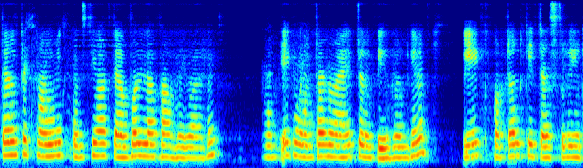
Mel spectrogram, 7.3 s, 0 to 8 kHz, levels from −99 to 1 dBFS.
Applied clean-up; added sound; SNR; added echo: neural mask model DeepFilterNet 3.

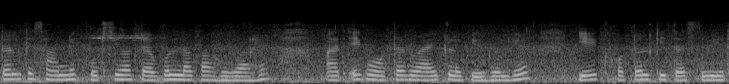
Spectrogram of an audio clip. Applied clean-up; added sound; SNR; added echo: none; none; none; none.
